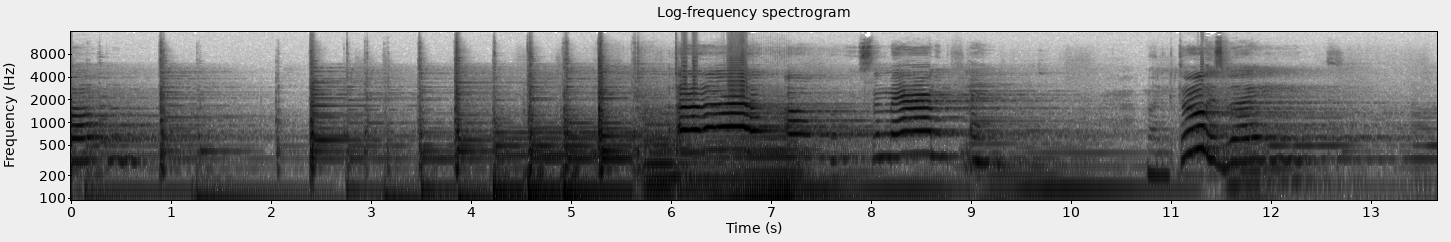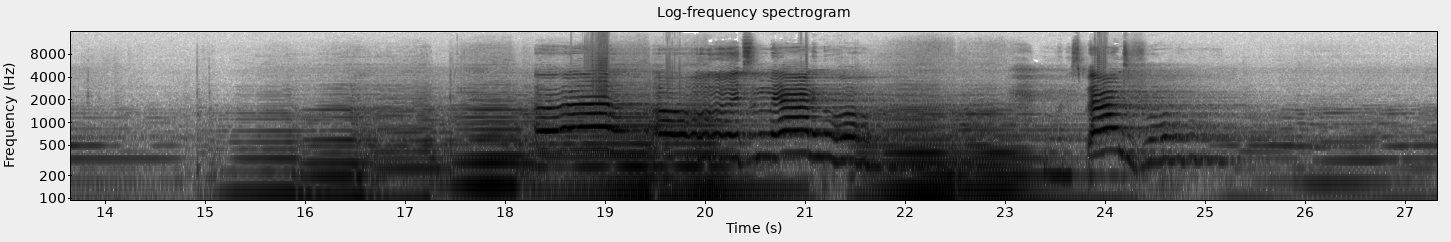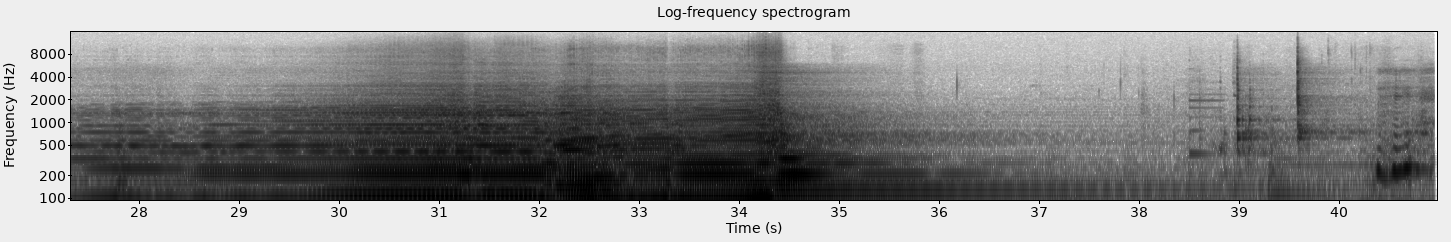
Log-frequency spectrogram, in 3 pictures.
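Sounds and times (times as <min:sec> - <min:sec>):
soft ukulele: 0:00.0 - 0:08.4
double bass sustained notes: 0:00.0 - 0:40.9
woman singing wordless vocals: 0:06.0 - 0:09.4, 0:10.8 - 0:12.8, 0:23.4 - 0:25.2.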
